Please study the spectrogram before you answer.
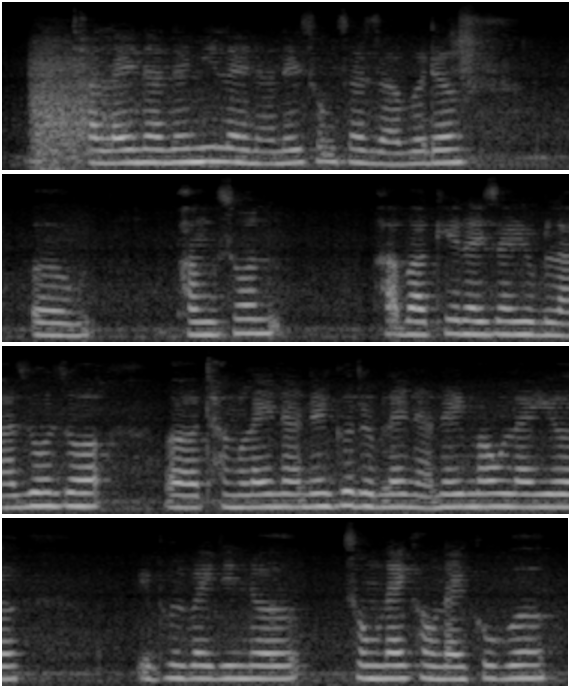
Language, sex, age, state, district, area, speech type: Bodo, female, 18-30, Assam, Kokrajhar, rural, spontaneous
